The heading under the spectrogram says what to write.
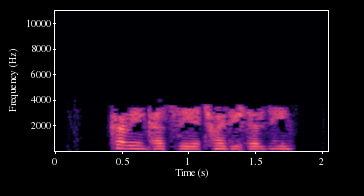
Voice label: Police Department Dispatch, scanner; Grand Junction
